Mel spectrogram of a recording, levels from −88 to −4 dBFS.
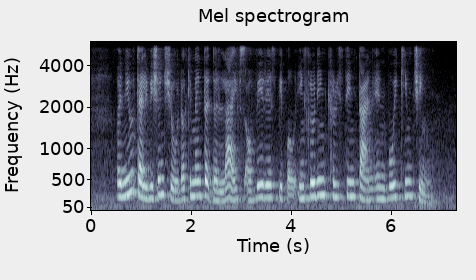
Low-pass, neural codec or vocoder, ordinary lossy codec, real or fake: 5.4 kHz; none; none; real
